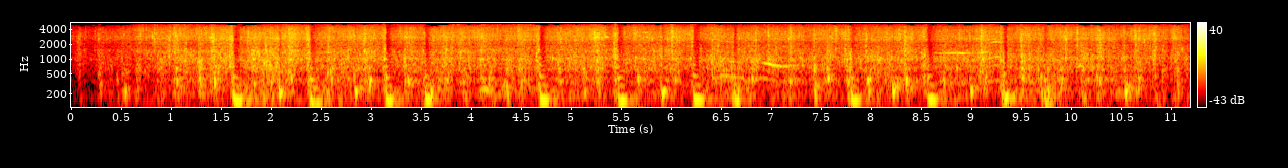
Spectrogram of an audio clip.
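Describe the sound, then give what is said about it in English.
Water drumming from Gabon with a deep bass effect: a steady rhythm of many low, hollow thumps over a continuous dense wash of splashing, moderately loud and unbroken from start to finish. “that bass effect, in the Gaboon water drumming offers a parallel to the trombone of primitive jazz”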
